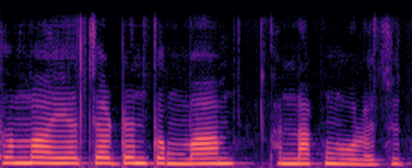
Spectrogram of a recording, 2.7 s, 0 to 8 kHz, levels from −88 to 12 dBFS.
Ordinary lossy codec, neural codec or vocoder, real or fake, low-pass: none; codec, 16 kHz, 16 kbps, FunCodec, trained on LibriTTS, 50 frames a second; fake; 7.2 kHz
